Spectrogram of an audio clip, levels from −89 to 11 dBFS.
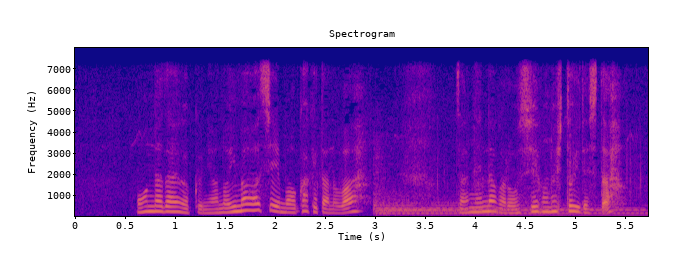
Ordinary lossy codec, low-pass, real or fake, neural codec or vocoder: none; 7.2 kHz; real; none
